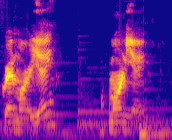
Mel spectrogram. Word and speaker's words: Grand Marnier: Grand Marnier?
